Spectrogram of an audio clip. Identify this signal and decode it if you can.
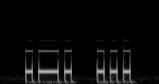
Morse code, heard as a keyed tone, about 18 wpm, 590 Hz. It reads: RS
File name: sm7lcb / 1941 sm0err 10g rs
